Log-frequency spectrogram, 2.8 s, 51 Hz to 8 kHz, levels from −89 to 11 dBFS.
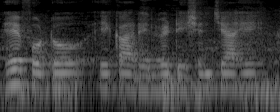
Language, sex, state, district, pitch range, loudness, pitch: Marathi, male, Maharashtra, Aurangabad, 145-150 Hz, -43 LUFS, 145 Hz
